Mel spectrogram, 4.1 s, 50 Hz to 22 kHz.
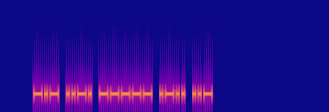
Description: Morse code, heard as a keyed tone, about 36 wpm, 700 Hz. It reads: KF0LU
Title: USA Call Signs - 5 Characters - Repeated 3x - 35wpm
